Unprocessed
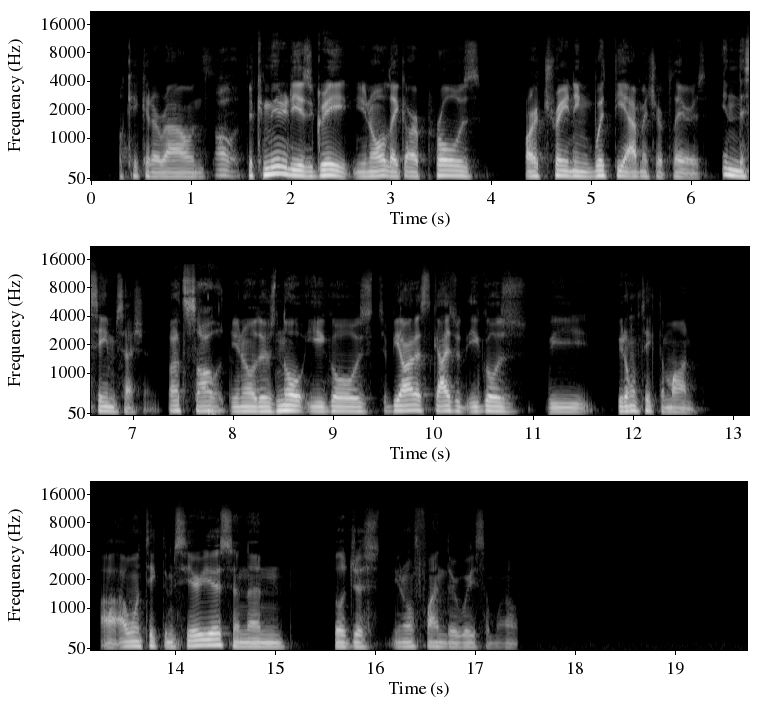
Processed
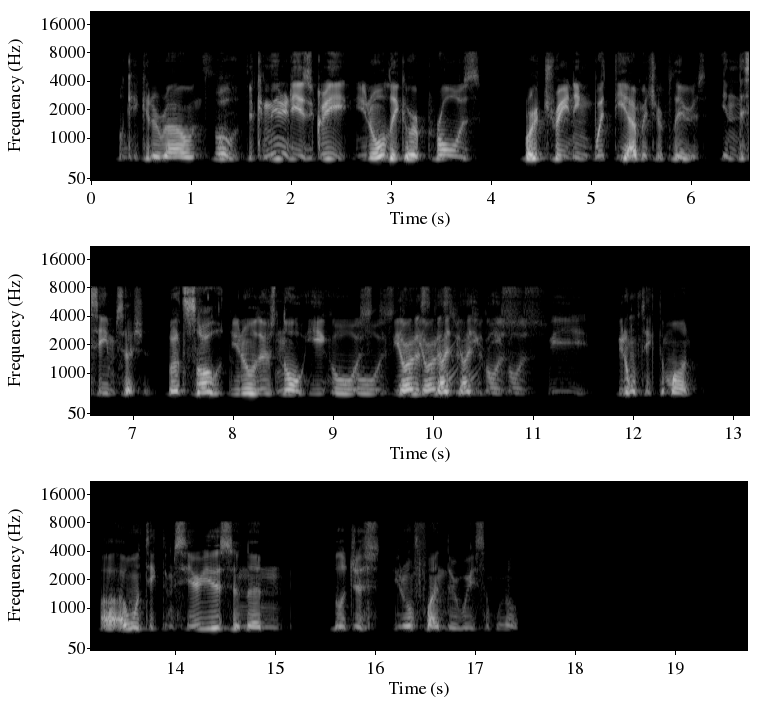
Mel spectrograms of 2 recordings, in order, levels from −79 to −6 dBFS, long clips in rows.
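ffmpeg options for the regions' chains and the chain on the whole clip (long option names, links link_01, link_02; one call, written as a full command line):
ffmpeg -i in.wav -filter_complex "[0:a]asettb=1/sr,asplit=3[link_01][link_02][link_03];[link_01]atrim=end=8.994[link_04];[link_02]atrim=start=8.99:end=11.21,asetpts=PTS-STARTPTS,afade=type=in:duration=0.004:curve=qsin,afade=type=out:start_time=2.216:duration=0.004:curve=qsin,flanger=delay=2.9:depth=4.5:regen=-89:speed=1.4:shape=sinusoidal,aecho=1:1:223:0.596,atrim=end_sample=97902[link_05];[link_03]atrim=start=11.206[link_06];[link_04][link_05]acrossfade=duration=0.004:curve1=hsin:curve2=qsin[link_07];[link_07][link_06]acrossfade=duration=0.004:curve1=qsin:curve2=hsin,afftfilt=real='re*between(b*sr/4096,510,8100)':imag='im*between(b*sr/4096,510,8100)':win_size=4096:overlap=0.75,bandreject=frequency=680:width=12" out.wav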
